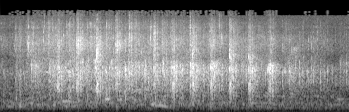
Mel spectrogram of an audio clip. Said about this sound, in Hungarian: Ó, valaki másfél métert bevállalt. Meg is tapsolhatjuk, igen, ez.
